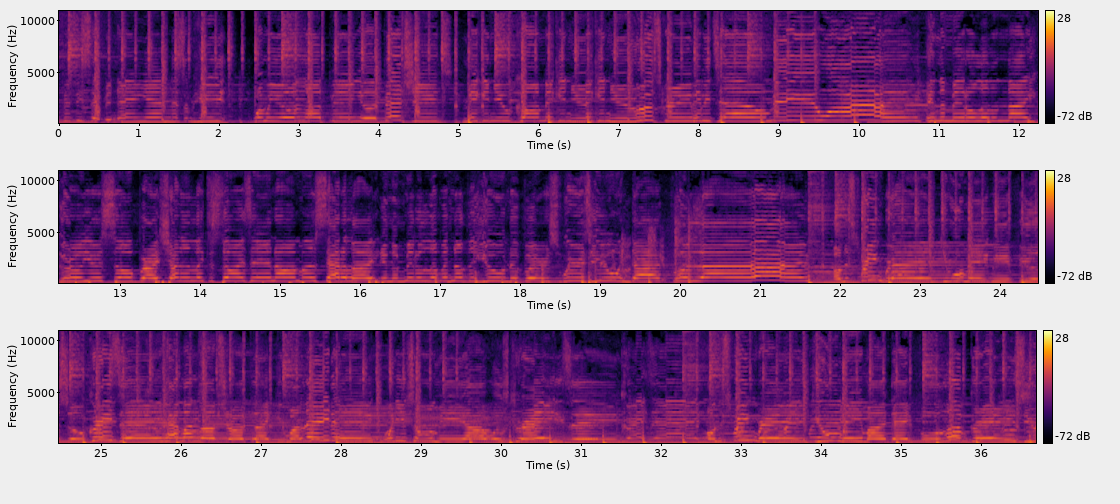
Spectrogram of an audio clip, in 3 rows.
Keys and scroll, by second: 8.3 super+s, 19.2 super+s, 22.2 super+s, 24.3 super+s.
